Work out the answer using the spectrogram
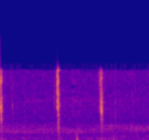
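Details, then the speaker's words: Car with faulty aftermarket alarm/radio install, key off, constant power on pink/yellow ignition-output wire: faint sharp ticks about twice a second from modules kept live; ticking from backfed ignition circuit, ignition switch not at fault. "Obviously, I have a power feed that somebody supplied, okay, to the output of the ignition switch circuit, which is powering up all kinds of things when it's not supposed to."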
